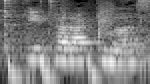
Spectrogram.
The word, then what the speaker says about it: Itadakimasu: Itadakimasu.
